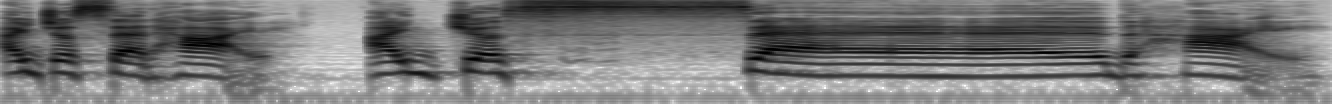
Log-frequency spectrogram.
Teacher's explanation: Again, another example of just that is reduced. The t is dropped and it's connected to the next word.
